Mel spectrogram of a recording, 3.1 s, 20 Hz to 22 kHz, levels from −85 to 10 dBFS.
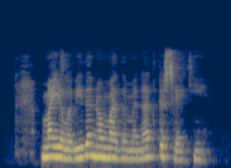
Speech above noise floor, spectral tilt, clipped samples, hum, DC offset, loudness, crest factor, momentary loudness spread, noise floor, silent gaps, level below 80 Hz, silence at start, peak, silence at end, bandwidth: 28 dB; -6.5 dB/octave; under 0.1%; none; under 0.1%; -16 LUFS; 16 dB; 16 LU; -43 dBFS; none; -58 dBFS; 0.3 s; -2 dBFS; 0.35 s; 7.6 kHz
